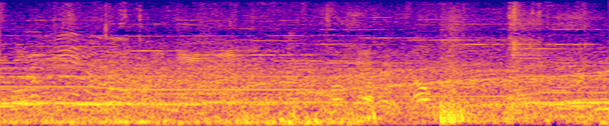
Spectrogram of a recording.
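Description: City street ambience: unclear voices of passers-by talking over a steady background of traffic and street noise, with one short thump about three seconds in.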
